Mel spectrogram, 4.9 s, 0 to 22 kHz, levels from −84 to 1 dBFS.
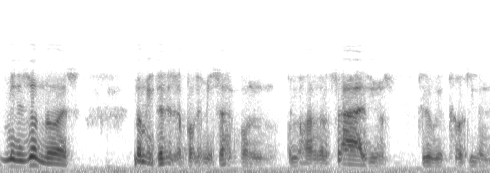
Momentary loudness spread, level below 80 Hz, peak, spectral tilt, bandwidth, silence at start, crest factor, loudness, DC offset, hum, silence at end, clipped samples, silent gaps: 14 LU; -56 dBFS; -12 dBFS; -6.5 dB/octave; 16 kHz; 0 s; 18 dB; -31 LUFS; under 0.1%; none; 0 s; under 0.1%; none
